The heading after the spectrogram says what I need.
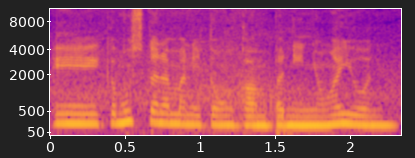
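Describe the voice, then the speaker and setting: A woman's voice: medium pitch, fairly even intonation, brisk, music in the background, lightly acted. A woman with a Filipino accent playing a friendly, teasing young barista in a radio drama. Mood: friendly, chatty. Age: 20s. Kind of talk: naturalistic Tagalog radio drama acting.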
